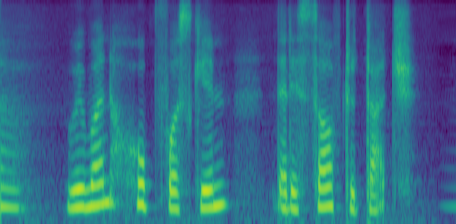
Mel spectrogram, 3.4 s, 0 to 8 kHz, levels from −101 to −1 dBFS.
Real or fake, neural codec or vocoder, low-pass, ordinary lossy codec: fake; codec, 16 kHz, about 1 kbps, DyCAST, with the encoder's durations; none; none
